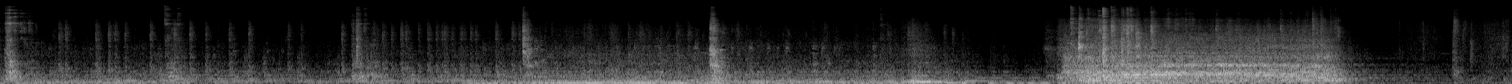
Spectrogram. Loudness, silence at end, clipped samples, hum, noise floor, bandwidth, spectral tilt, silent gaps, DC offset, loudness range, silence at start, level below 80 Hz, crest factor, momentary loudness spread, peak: -26 LUFS; 0 s; under 0.1%; none; -48 dBFS; 16.5 kHz; -5.5 dB/octave; none; under 0.1%; 14 LU; 0 s; -34 dBFS; 22 dB; 20 LU; -4 dBFS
